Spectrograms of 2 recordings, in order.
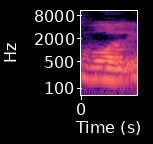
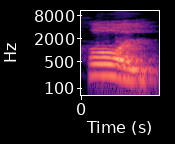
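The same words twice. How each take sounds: First: The w sound is pronounced at the start. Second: The w sound is silent at the start. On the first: The speaker calls it wrong. "not whole" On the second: The speaker calls it right. "it is whole"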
